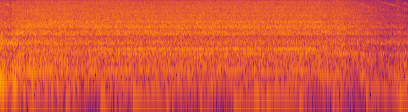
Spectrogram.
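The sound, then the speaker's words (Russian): A blender whirs loudly and steadily for several seconds, a dense high-pitched motor roar with a faint shifting pitch as it purees cooled soup together with its liquid until no lumps remain, easing off slightly at the end. No one speaks. “Так, ну что, нажимаем на кнопку и полетели. Взбиваем так, чтобы не было никаких комочков.”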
